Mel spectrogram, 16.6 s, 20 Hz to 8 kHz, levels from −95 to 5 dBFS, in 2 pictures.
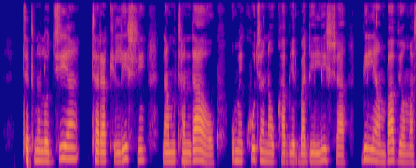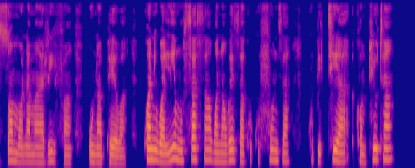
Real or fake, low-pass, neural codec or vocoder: real; 7.2 kHz; none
